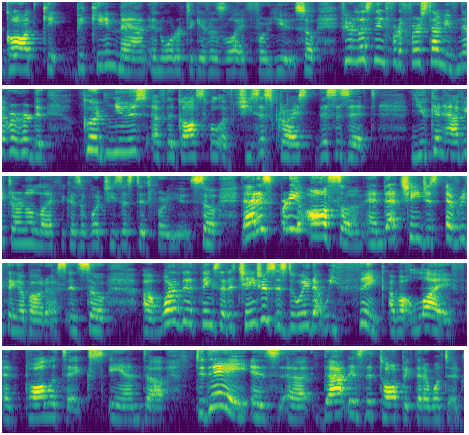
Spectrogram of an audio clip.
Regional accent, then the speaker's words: Beirut, Beirut Governorate, Lebanon; moved away; I grew up in West Beirut, Lebanon, in the 70s and 80s

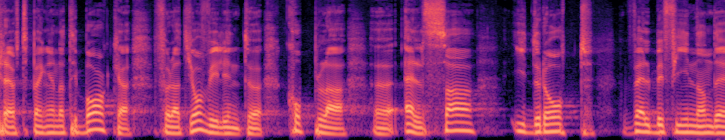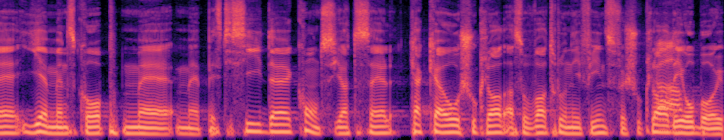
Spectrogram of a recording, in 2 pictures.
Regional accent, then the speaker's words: France; Swedish is a second language; now in Sweden; jag är inte svensk så det vore ju, det vore ju otacksam, otacksam fransk jävel som kommer till Sverige

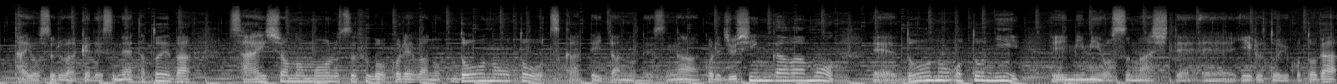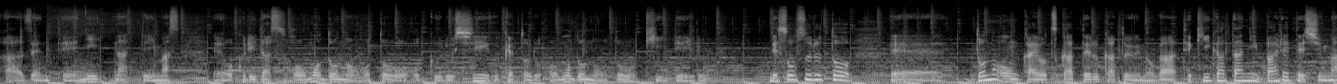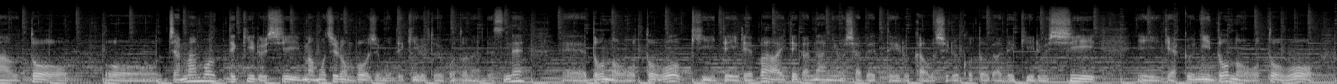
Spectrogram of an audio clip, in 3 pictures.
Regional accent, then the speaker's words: Osaka, Japan; 僕大阪人なので、えー、何々させてもらうというのついつい言っちゃう

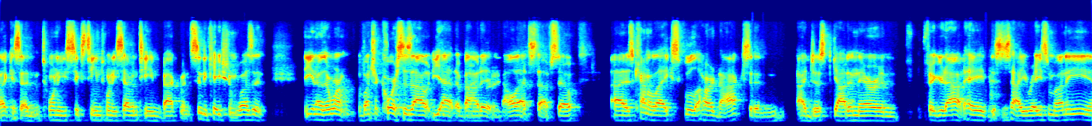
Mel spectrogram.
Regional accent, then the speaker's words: outside of Detroit, Michigan, United States; now in Austin, United States; I grew up outside of Detroit, Michigan, in the suburbs

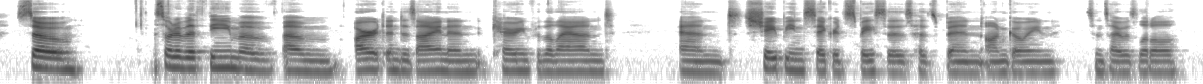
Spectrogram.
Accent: Millcreek, Utah, United States; I grew up in Mill Creek, Utah, so I've been, um, sort of in Utah most of my life

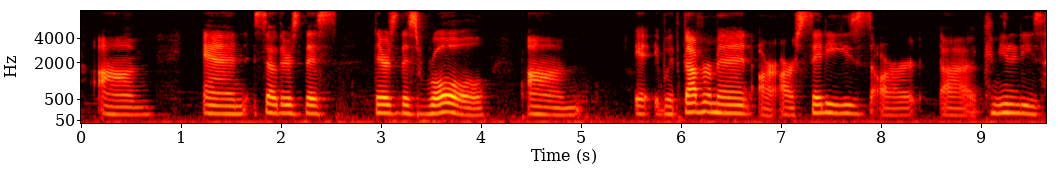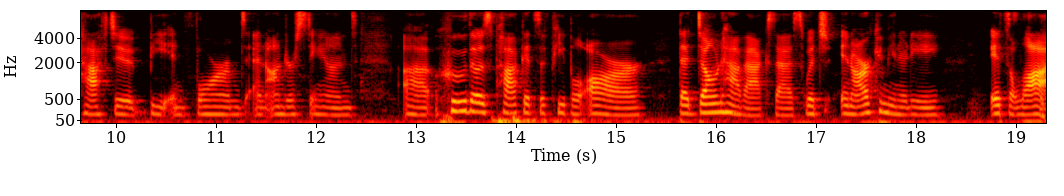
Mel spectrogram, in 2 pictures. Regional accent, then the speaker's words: Hazleton, Pennsylvania, United States; also born or lived in Wilkes-Barre, Pennsylvania; I was raised in Hazleton

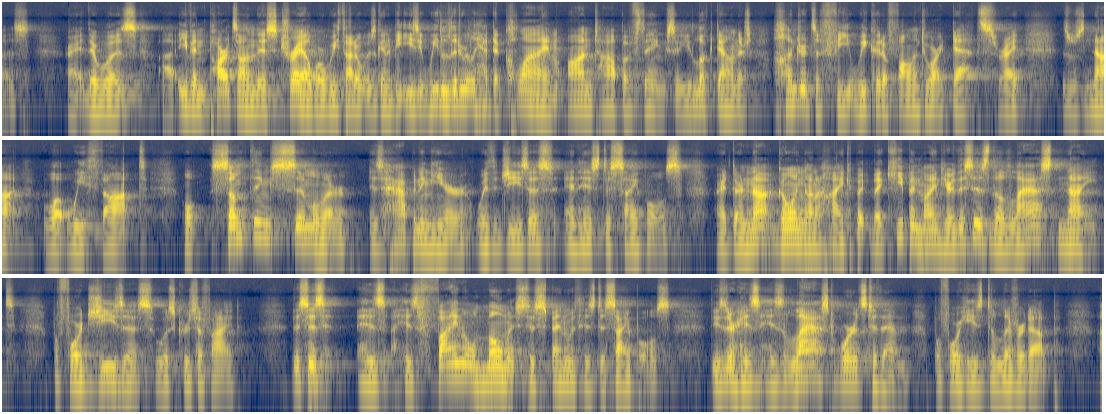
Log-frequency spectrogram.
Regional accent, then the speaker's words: Colorado, United States; We're from Colorado

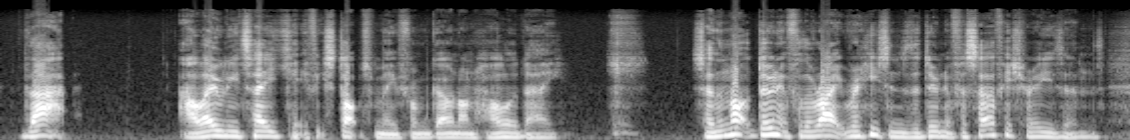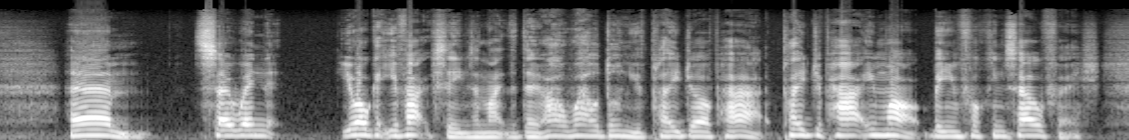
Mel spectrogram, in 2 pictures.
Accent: England, United Kingdom; I'm from England

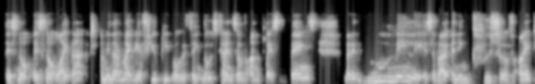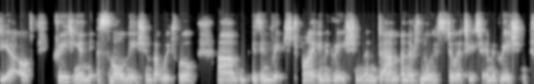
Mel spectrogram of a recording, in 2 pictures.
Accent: Scotland, United Kingdom; growing up in Scotland

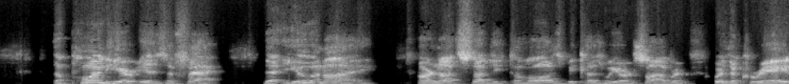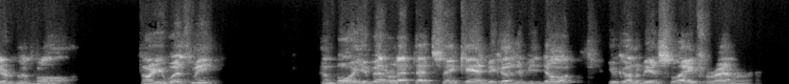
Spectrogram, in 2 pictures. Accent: United States; I'm a sovereign because I'm an American.

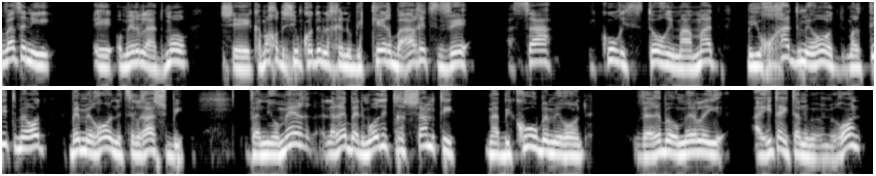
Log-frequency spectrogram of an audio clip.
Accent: Jerusalem, Jerusalem District, Israel; אני הייתי ילד בירושלים

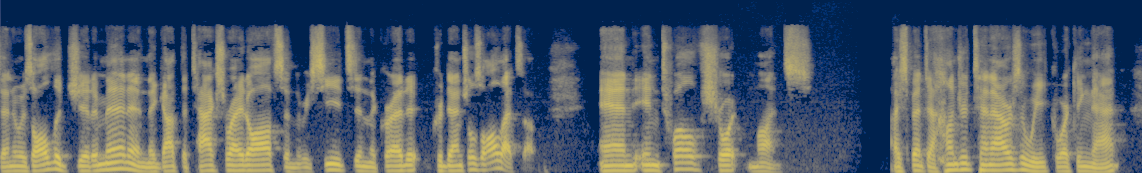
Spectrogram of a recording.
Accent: Long Island, New York, United States; now in Tampa, United States; I'm from Long Island, born and raised on

